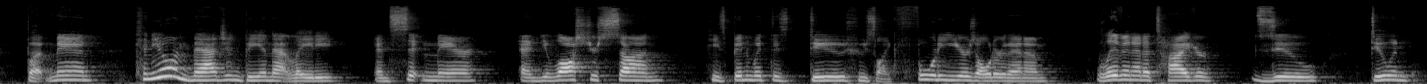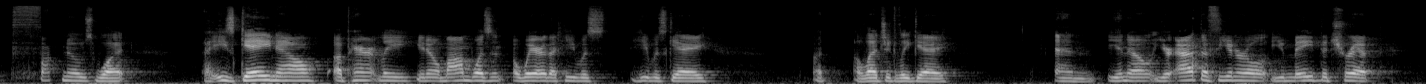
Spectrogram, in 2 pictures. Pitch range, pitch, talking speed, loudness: 160-190 Hz, 175 Hz, 135 wpm, -22 LUFS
